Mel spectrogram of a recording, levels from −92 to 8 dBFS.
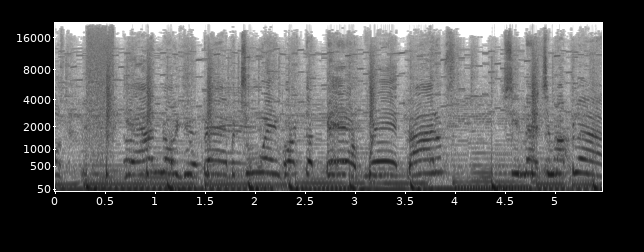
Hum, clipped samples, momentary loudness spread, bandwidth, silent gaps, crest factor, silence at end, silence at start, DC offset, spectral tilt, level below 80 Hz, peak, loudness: none; 0.4%; 3 LU; over 20 kHz; none; 8 dB; 0 s; 0 s; under 0.1%; -4.5 dB/octave; -12 dBFS; 0 dBFS; -10 LUFS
